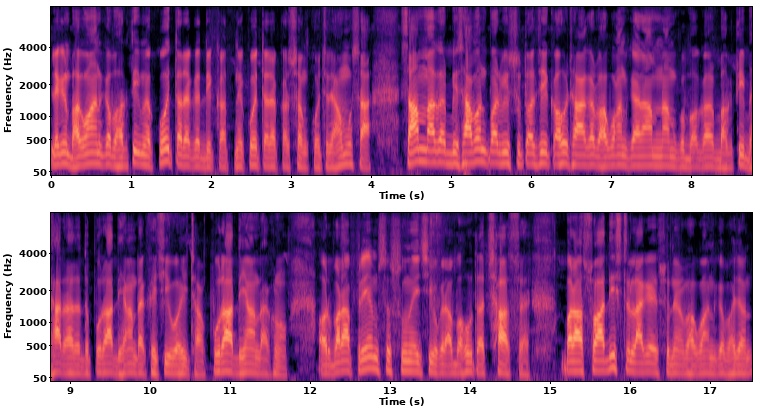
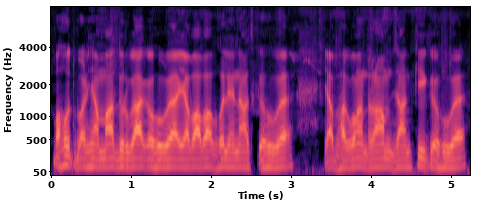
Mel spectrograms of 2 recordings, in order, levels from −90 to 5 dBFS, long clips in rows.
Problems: none marked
